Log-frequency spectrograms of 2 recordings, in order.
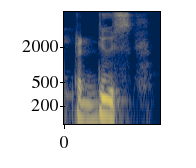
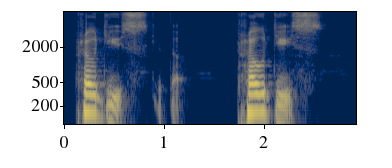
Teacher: karena suku kata yang pertamanya itu nggak ada tekanannya, jadi kita pakai schwa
